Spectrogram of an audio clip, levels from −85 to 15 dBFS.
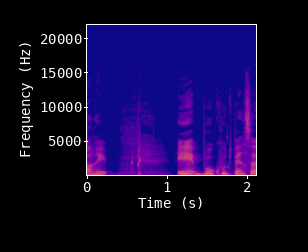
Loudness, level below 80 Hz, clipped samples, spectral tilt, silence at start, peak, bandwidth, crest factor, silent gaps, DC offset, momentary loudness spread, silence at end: -33 LUFS; -64 dBFS; under 0.1%; -4 dB/octave; 0 s; -18 dBFS; 15.5 kHz; 16 dB; none; under 0.1%; 18 LU; 0 s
